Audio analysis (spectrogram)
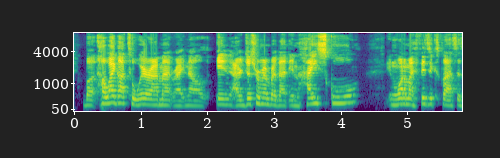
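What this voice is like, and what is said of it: Jamaican accent. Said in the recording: “I'm going to throw in a little bit of the Jamaican accent in there”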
